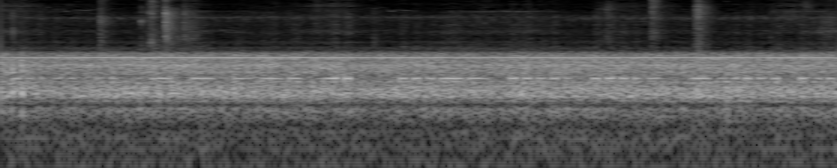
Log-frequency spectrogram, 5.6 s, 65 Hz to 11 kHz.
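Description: Morse code from the M12 numbers station heard through a Tecsun H-501x shortwave receiver in single-sideband (USB) mode: a steady-pitched beep keyed on and off in dots and dashes over constant shortwave static and hiss.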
